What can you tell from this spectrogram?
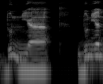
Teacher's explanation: নুন এখানে এজাহার মাতলাক আমরা বলি, এখানে কোনো গুণ হবে না, কলকলা হবে না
